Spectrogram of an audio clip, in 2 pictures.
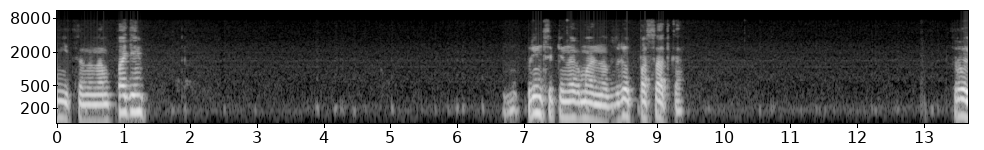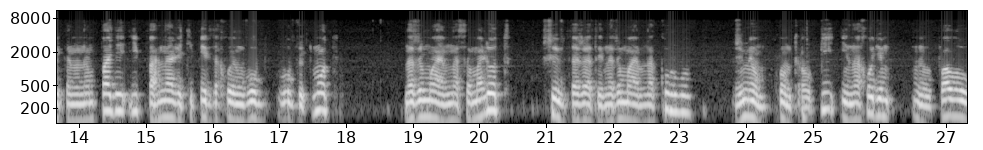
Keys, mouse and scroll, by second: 7.8 middle click, 10.7-12.3 scroll down 1, 12.3-12.9 scroll down 1, 12.9 KP_3, 16.6 click, 18.4 click, 19.3-19.9 scroll up 2, 21.3 shift+click, 25.0 ctrl+p.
